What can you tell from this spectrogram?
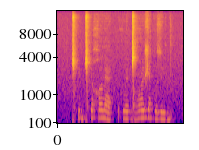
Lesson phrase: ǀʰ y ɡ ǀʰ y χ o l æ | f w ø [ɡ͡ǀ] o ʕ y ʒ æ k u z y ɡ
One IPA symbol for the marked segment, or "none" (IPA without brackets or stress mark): ɡ͡ǀ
